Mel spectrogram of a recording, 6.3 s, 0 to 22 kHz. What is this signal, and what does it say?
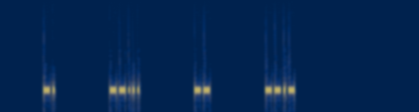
Morse code, heard as a keyed tone, about 36 wpm, spaced as for 10 wpm, 700 Hz. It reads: N7MQ
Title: USA Call Signs - 4 Characters - 8x Character Spacing - 35wpm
